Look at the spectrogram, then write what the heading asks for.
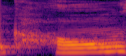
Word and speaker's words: comb: Do you have time to comb through this report? Do you know what this means? To comb through. And notice that B is silent.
